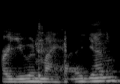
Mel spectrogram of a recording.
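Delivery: very quiet, hushed half-whisper. Speaking as a character who half-whispers back to a friend: half-whispering in character. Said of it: "he's gonna whisper".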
